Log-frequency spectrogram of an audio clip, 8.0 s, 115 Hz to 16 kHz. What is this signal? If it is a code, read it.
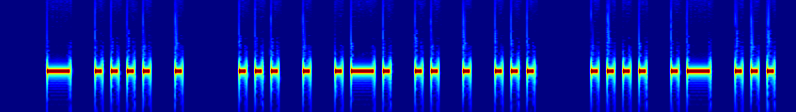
Morse code, heard as a keyed tone, about 16 wpm, 700 Hz. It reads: THE SERIES HAS
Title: Sentences from Top 1000 Words - Review Part 5 - 15wpm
